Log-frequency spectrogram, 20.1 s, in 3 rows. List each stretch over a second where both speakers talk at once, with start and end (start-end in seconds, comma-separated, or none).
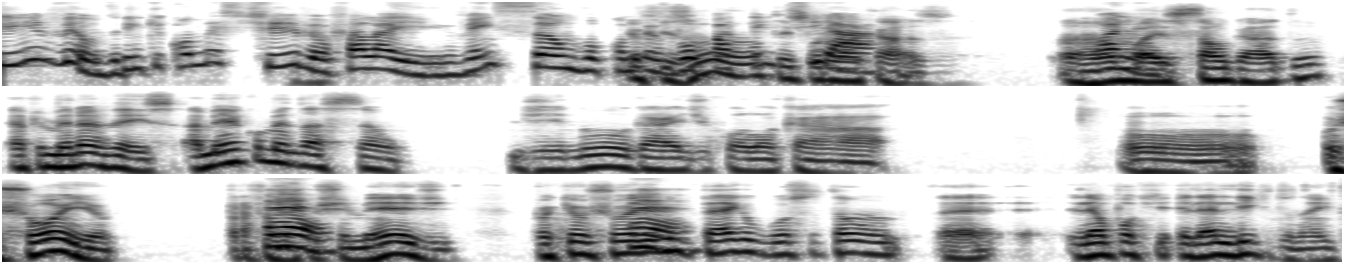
3.1-4.5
